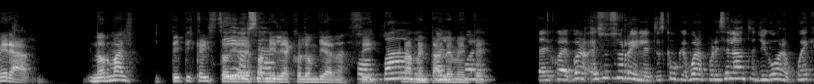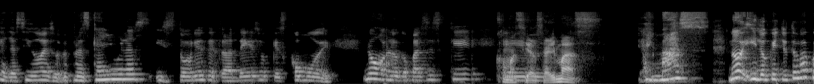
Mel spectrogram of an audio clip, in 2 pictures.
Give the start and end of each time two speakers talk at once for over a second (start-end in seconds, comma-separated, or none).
3.5-4.9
